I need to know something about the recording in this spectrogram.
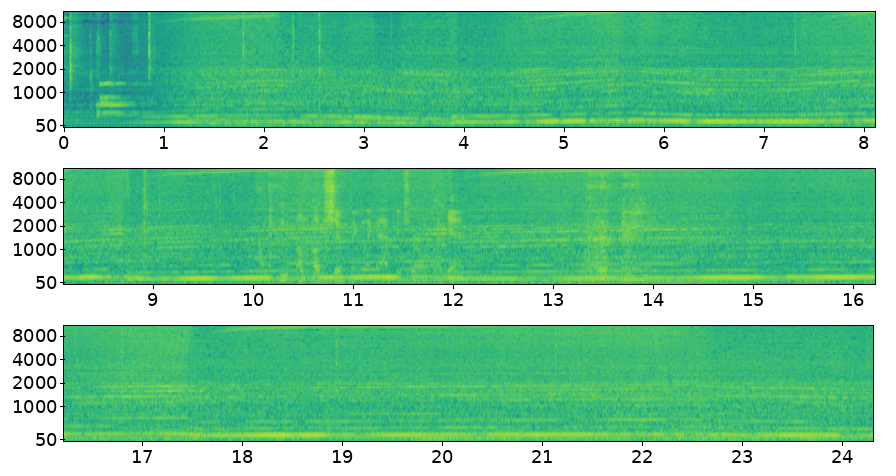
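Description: A racing car engine roars, revving up and dropping as the gears shift.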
